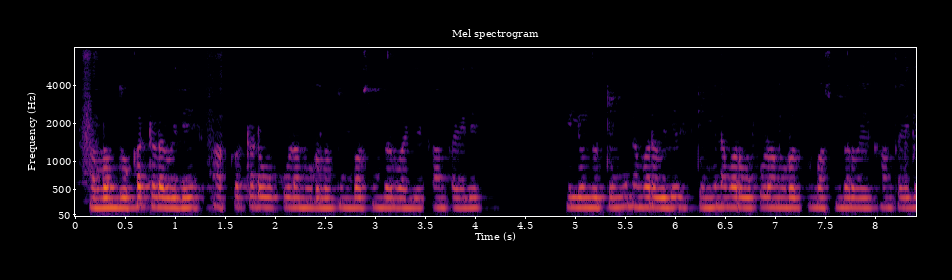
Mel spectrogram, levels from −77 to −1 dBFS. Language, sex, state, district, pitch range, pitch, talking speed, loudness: Kannada, male, Karnataka, Chamarajanagar, 175-180 Hz, 175 Hz, 115 wpm, -34 LUFS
